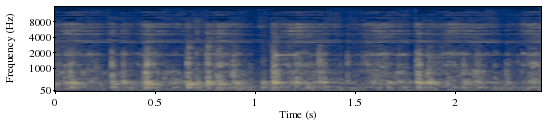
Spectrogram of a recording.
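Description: Steel spindle with 1½-inch, 8-thread end being screwed by hand into a lathe-chuck adapter: rapid, irregular metallic clicking and scraping of the threads, with a slight metallic ring.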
